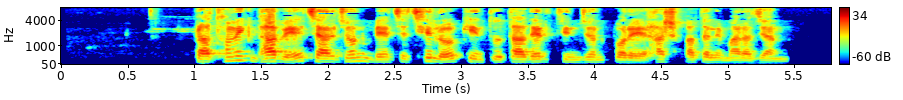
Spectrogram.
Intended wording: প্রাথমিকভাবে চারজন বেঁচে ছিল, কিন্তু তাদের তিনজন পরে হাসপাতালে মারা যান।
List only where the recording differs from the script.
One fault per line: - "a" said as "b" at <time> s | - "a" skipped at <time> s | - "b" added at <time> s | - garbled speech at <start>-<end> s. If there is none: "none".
none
